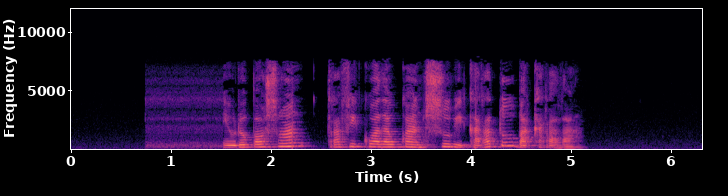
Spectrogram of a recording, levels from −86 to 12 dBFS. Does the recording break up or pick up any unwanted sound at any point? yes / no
no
